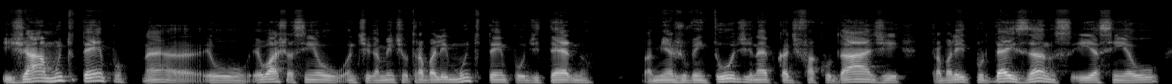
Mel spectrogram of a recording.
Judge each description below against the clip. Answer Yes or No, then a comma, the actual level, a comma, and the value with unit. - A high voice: No, low, 105 Hz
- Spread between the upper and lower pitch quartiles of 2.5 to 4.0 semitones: Yes, average, 3.2 semitones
